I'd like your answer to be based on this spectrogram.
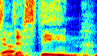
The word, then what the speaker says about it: Destine: It's pronounced Destine. – Destine. – Well, now I can say it's like Destiny without the Y, but then people write Destine.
